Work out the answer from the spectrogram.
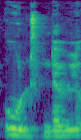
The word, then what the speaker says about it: would: they would be WOULD এটাকে তোমরা অনেক সময় উল্ড বলো উল্ড এটা উল্ড হবে না লটা উচ্চারণ হবে না হবে উড WOULD হ্যাঁ বি ওয়াকিং WALKING এটাকে তোমরা ওয়ালকিং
